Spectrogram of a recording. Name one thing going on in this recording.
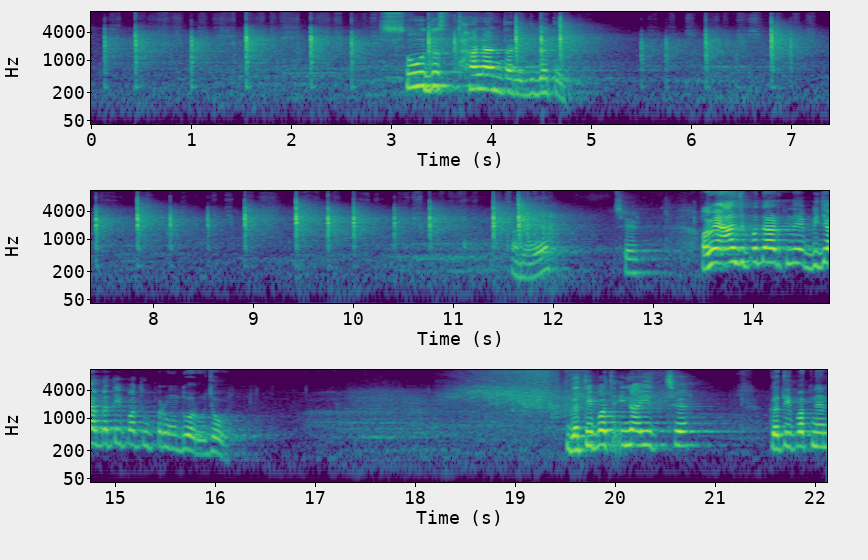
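Chalk taps and scrapes on a board in quick strokes.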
